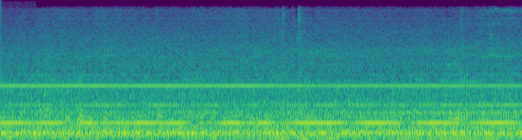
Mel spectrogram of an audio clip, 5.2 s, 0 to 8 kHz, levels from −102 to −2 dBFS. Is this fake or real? fake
